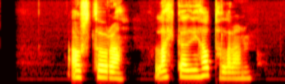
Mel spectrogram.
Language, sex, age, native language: Icelandic, female, 30-39, Icelandic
